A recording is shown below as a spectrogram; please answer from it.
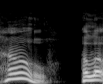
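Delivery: very high-pitched, smug little crime-boss voice. Retelling a child greeting him from a swivel chair: imitating a child playing kingpin. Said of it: "like she's some kind of a kingpin".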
